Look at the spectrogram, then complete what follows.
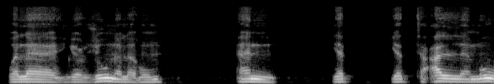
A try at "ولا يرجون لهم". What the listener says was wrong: There is no shadda.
